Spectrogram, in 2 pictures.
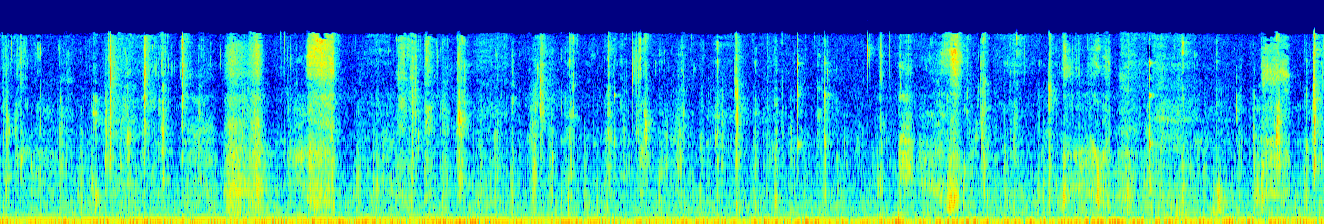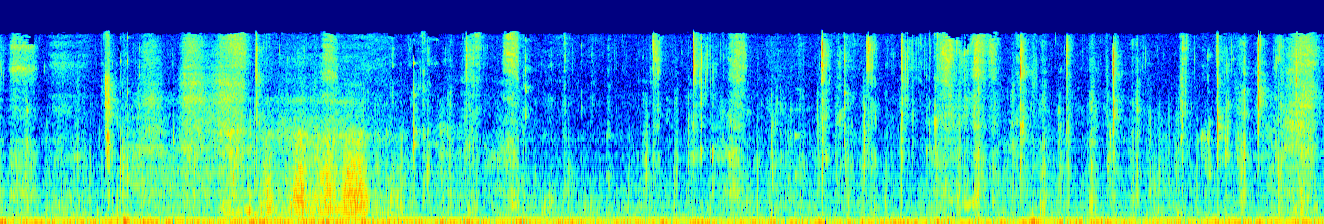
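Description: Two people eating rice and stir-fried dishes with chopsticks: wet chewing and lip smacks with many short clicks, and a louder, longer mouth sound about sixteen seconds in.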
